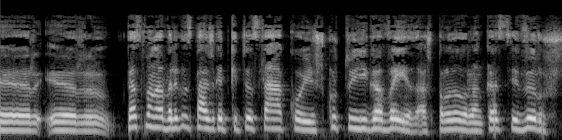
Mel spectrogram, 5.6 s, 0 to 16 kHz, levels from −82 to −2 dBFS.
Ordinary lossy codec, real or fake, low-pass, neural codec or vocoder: MP3, 48 kbps; fake; 14.4 kHz; vocoder, 44.1 kHz, 128 mel bands every 512 samples, BigVGAN v2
